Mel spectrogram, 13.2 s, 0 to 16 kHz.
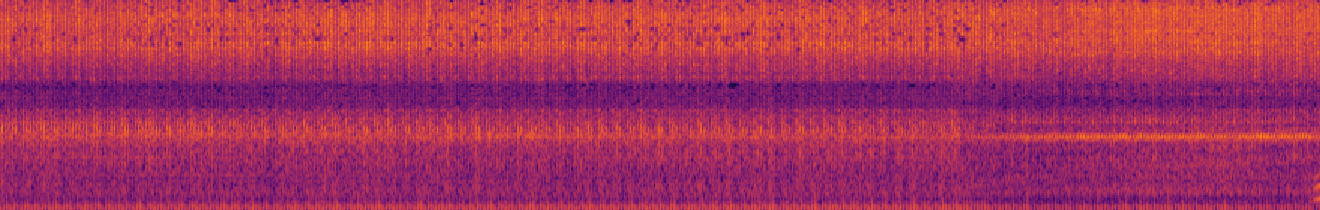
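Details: Common-rail diesel with Bosch rail pressure sensor, engine idling, sensor reading about 1.2 V and roughly 305–307 bar rail pressure, system working properly: steady even diesel clatter with no stumbles; normal idle.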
